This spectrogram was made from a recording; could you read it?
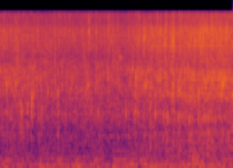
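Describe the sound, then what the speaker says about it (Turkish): Peppers fry beside meatballs (Turkish köfte) in a pan, giving a steady, dense sizzle that stays loud and even throughout with no talking. "Bakın biber ve domateslerimi de köftelerimin yanında kızarttım."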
